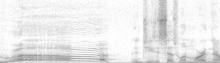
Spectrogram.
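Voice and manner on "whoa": hammed-up professional mourner's wail, very high; mock wail soaring up in pitch; a paid mourner's fake cry of grief. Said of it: "They know how to".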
